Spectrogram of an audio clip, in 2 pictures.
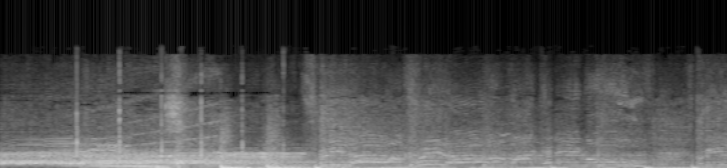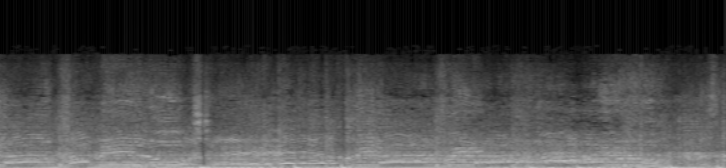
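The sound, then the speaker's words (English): A large crowd at a political rally for Vice President Kamala Harris, just north of Eau Claire at the site of a former country music festival grounds, cheers and whoops loudly in a sustained, dense roar for about eleven seconds, with scattered clapping and a steady beat of music playing underneath. “Vice President Kamala Harris speaking to a rather large crowd in just north of Eau Claire at the site of a former country music festival grounds.”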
